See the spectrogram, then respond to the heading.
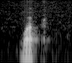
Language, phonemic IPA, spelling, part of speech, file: Breton, /ˈwɑːpl/, oabl, noun, LL-Q12107 (bre)-oabl.wav
- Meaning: 1. sky 2. heavens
